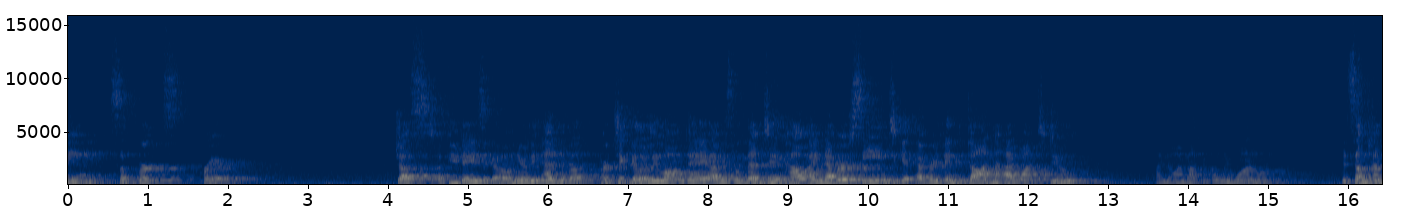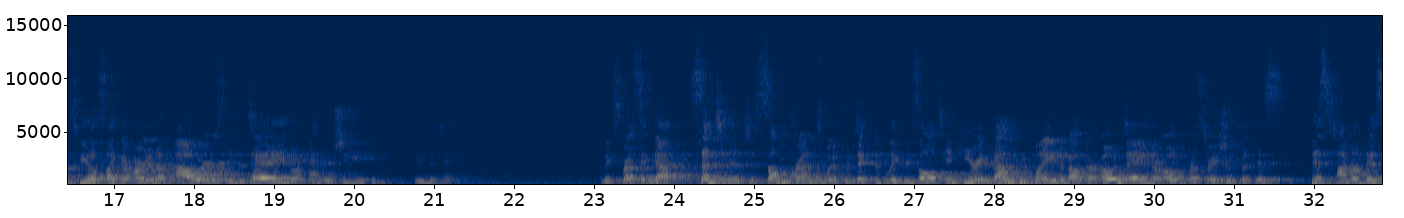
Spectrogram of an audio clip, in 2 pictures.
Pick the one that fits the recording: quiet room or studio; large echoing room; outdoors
large echoing room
